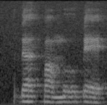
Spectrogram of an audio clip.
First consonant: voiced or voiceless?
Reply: voiced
